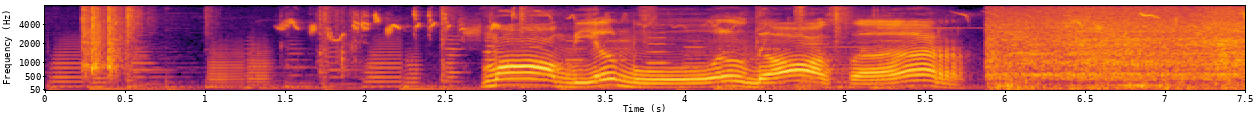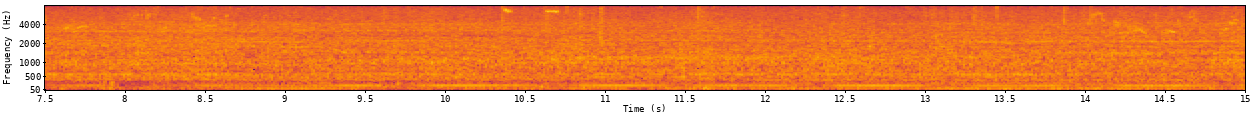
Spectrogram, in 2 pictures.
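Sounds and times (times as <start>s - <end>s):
bulldozer diesel engine under load: 5.9s - 15.0s.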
